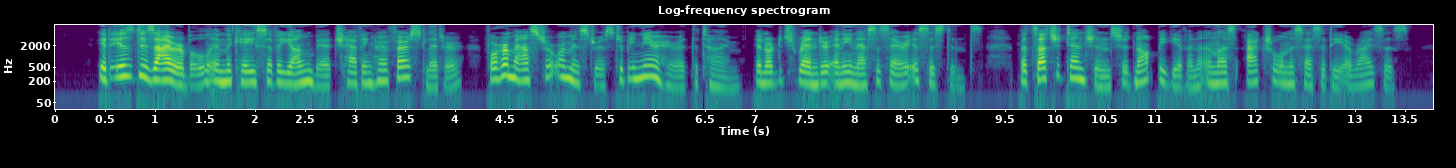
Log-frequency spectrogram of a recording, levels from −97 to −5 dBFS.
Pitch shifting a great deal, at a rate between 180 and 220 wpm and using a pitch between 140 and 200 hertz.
Yes: wide, 6.1 semitones; average, 190 wpm; medium, 185 Hz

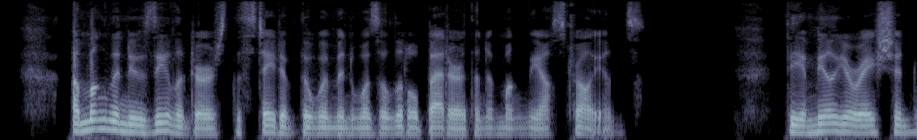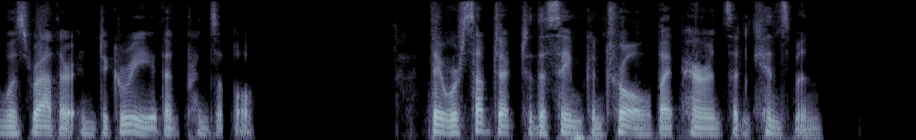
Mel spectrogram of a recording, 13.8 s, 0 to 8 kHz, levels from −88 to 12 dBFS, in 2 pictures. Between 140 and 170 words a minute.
Yes: average, 155 wpm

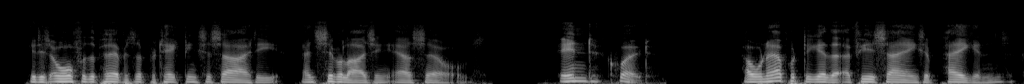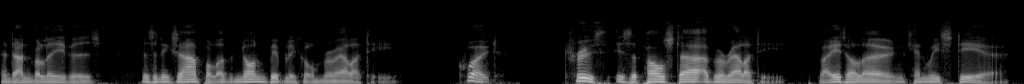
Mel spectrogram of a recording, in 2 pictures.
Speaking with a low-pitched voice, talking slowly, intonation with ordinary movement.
Yes: low, 105 Hz; slow, 130 wpm; average, 3.3 semitones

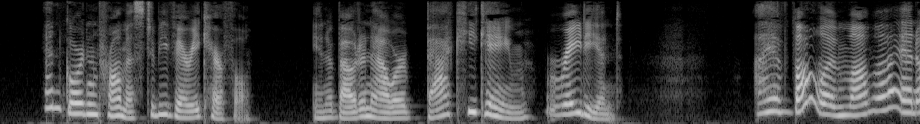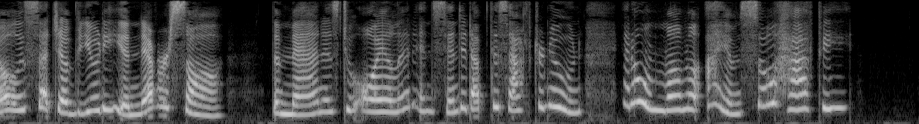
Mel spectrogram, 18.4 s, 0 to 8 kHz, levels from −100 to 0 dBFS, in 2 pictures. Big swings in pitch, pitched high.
Yes: wide, 8.7 semitones; very high, 275 Hz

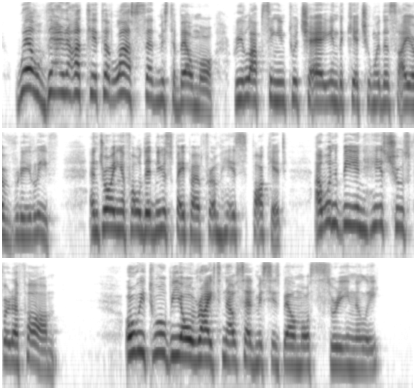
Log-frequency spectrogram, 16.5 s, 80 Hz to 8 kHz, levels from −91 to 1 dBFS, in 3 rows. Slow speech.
No: average, 180 wpm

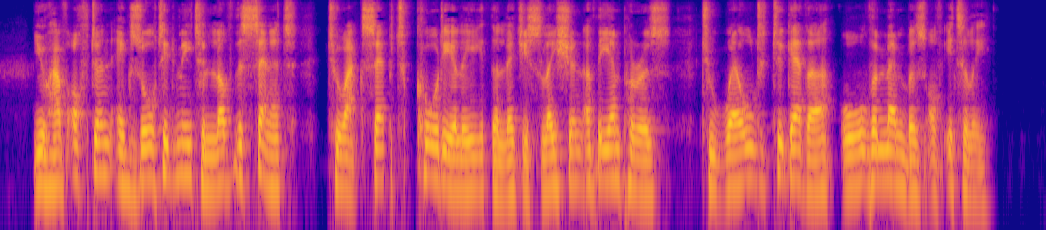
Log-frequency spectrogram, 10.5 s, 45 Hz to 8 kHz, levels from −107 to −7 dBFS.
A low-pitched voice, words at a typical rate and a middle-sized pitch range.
Yes: low, 125 Hz; average, 145 wpm; average, 3.4 semitones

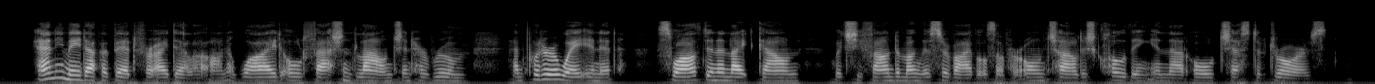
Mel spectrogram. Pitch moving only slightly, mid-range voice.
Yes: narrow, 1.8 semitones; medium, 170 Hz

